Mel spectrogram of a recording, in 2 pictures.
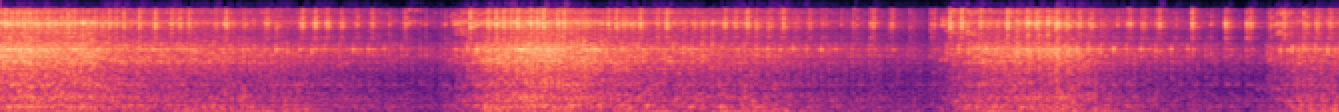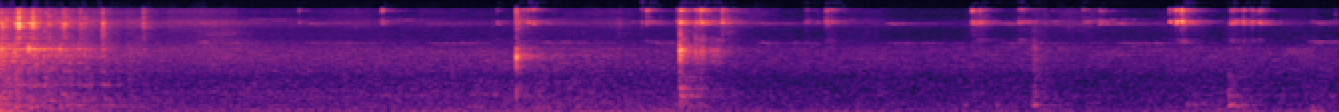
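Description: A sewing machine stitching a folded blouse sleeve runs in a steady whirring buzz with a few rises in loudness, then stops, leaving faint sharp clicks and taps against a quiet background.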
